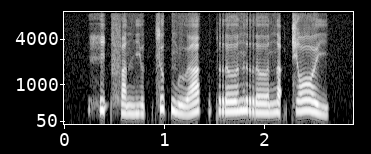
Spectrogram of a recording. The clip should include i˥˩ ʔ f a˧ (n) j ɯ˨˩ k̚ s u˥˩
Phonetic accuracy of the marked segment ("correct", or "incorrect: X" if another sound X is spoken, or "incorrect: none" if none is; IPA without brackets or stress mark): correct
